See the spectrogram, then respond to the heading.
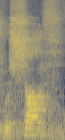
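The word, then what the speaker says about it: רֶשֶׁת: the brother's lesson, and it's Strong's H 7568, pronounced as Rashath, and definition 3 of leaders leading people to sin.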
